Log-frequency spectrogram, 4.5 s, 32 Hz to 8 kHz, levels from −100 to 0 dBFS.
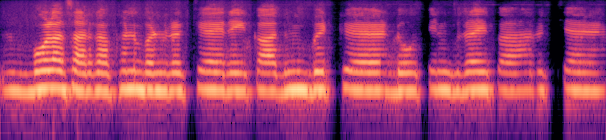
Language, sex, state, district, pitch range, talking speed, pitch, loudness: Rajasthani, female, Rajasthan, Churu, 225-235 Hz, 235 wpm, 230 Hz, -18 LUFS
